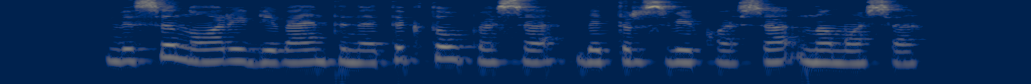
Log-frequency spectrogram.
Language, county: Lithuanian, Kaunas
